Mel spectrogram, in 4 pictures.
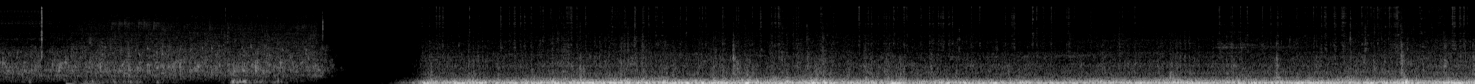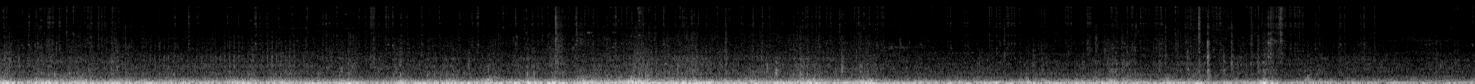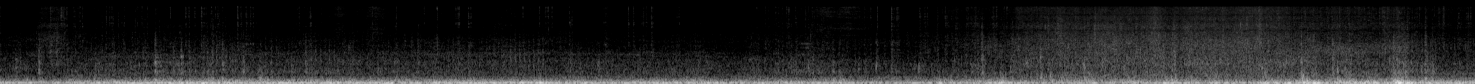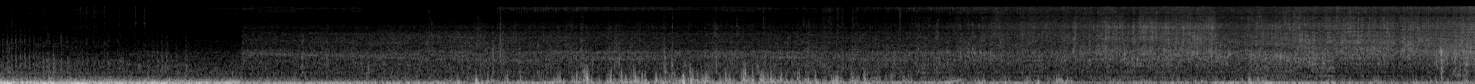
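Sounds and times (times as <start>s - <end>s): vehicle rumble from inside cabin: 4.0s - 59.0s.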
